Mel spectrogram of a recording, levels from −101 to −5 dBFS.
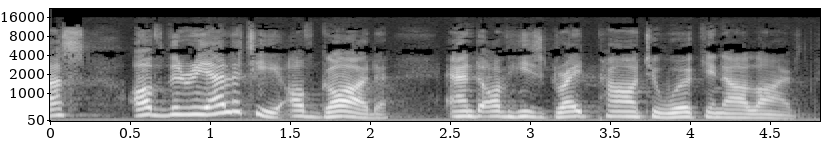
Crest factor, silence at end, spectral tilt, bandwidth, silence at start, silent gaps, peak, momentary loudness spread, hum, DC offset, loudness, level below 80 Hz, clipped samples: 14 dB; 0.15 s; -5 dB/octave; 15 kHz; 0 s; none; -2 dBFS; 6 LU; none; under 0.1%; -17 LUFS; -42 dBFS; under 0.1%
